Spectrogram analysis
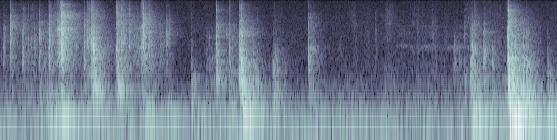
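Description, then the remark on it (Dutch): The only door of a house is handled with a series of clicks and rattles, then opens and closes with a couple of solid thuds, the last one the loudest. No one speaks. “En dit is de enige deur.”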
